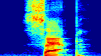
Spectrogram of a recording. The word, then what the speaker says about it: Psapp: Sapp. P-S-A-P-P. It is with a silent P.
